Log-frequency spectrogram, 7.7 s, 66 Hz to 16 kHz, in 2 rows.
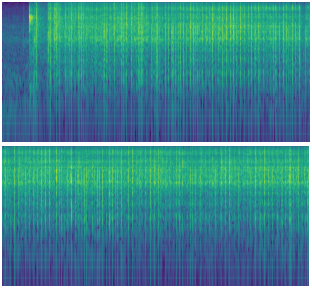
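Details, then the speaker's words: MIG welding with 1mm wire: harsh, rapid popping crackle, wire speed too fast and too cold; wire feed not adjustable, so it is to be backed down to 120 amps. "Flipped it over and told her that it's got 1mm wire in it, and still wire speed too fast and too cold."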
